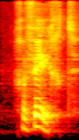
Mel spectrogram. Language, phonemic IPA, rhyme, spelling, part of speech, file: Dutch, /ɣə.ˈveːxt/, -eːxt, geveegd, verb, Nl-geveegd.ogg
- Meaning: past participle of vegen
